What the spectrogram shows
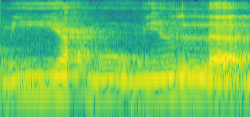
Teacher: پچھلی آیت کے ساتھ ملانا ہو تو می یحمو من اللہ، میم کو لام سے ملانا ہوگا، من لا ہو جائے گا، ادغام کامل ہے یہ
